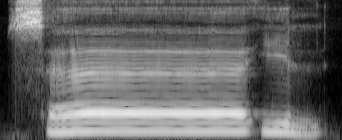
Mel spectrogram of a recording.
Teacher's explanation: ببینید دوستان، کلمه سائل بعد از حرف الف همزه آمد و علامت قرآنیش در بالای الف خطی ناهموار است. به مقدار 4 حرکت کشیده میخونیم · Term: مد متصل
